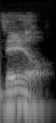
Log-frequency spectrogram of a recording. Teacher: But with the V in veil, think about the V in veil. We're only partially impeding the air from exiting our mouth. And we do so over more time with a kind of turbulence. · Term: fricative consonant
